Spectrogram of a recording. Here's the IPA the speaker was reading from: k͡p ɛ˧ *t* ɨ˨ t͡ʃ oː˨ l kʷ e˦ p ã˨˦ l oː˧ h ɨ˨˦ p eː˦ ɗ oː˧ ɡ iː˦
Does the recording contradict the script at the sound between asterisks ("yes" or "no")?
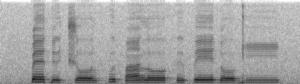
yes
